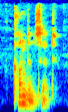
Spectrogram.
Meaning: Made dense; condensed
- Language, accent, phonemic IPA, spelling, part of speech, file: English, Southern England, /ˈkɒndənsət/, condensate, adjective, LL-Q1860 (eng)-condensate.wav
